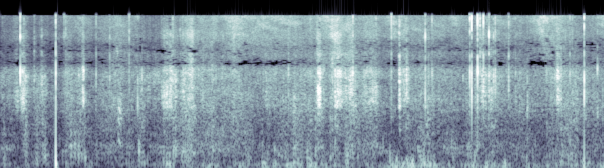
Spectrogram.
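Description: Cross-country skis sliding and crunching on snow, with irregular sharp clicks and crunches of ski poles planting, on snow that is sticky and slow after rain.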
